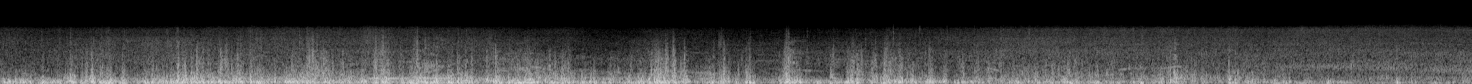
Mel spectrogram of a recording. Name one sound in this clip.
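Water rushes and splashes against a speeding boat's hull.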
